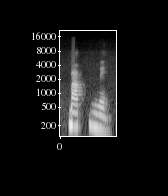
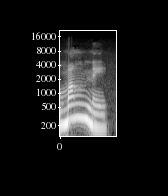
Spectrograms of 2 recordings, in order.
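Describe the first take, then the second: First: The middle consonant is a k sound. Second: The middle consonant is an ng sound. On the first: The speaker calls it wrong. "So yan ang kanyang romanization" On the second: The speaker calls it right. "So mangne, which means youngest"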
